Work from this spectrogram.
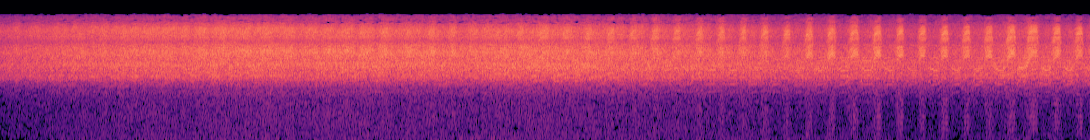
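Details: Loud chorus of cicadas invading a Japanese farm house: a dense, hissing buzz that swells steadily, then breaks into rapid rhythmic pulses of roughly two per second toward the end.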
